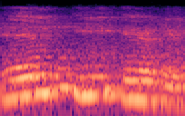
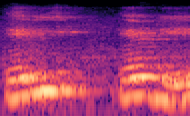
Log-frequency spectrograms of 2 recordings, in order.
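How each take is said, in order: Both takes have the same delivery.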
